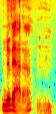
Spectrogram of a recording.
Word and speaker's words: Nevada: Since you're from Nevada, and thank you for saying it right.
